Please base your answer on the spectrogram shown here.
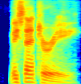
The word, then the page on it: mesentery: American English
